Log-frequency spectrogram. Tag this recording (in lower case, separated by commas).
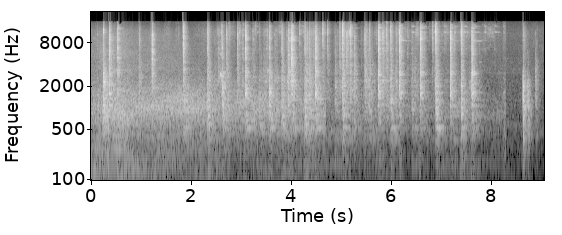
inside a small room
